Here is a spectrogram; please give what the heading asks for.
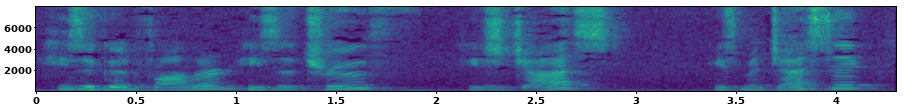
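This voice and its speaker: A woman teaching a Bible study in a relaxed, conversational preaching style, repeating phrases to encourage her listeners. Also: mid-range voice, measured pace, breathy edge, low-quality recording. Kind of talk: informal sermon.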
